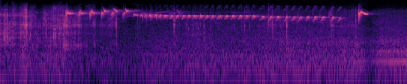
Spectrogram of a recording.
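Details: Birds chirping in Goa, India: a rapid series of high, thin chirps repeated about eight times a second for nearly four seconds, ending with one sharp higher note, with fainter chirps at the start.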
